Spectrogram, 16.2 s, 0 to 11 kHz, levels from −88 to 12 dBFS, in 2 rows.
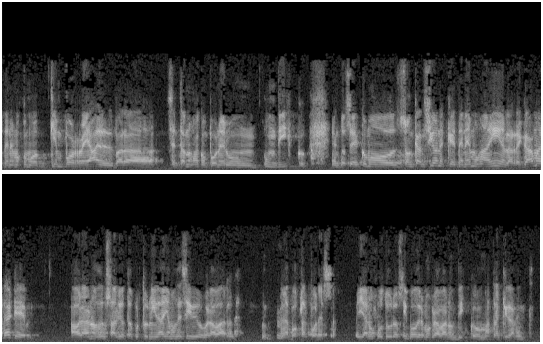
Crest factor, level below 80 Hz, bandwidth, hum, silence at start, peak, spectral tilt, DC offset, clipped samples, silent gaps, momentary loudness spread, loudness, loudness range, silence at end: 18 dB; -60 dBFS; 8 kHz; none; 0 s; 0 dBFS; -0.5 dB/octave; under 0.1%; under 0.1%; none; 9 LU; -18 LUFS; 4 LU; 0.1 s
